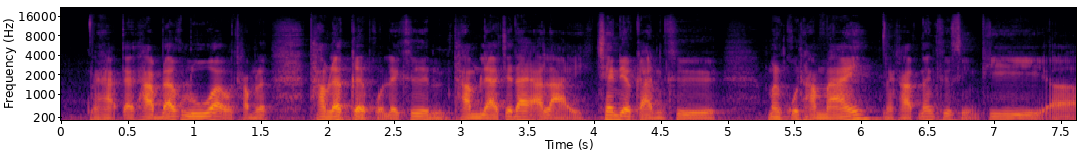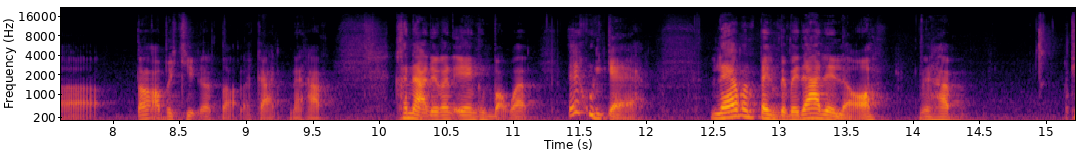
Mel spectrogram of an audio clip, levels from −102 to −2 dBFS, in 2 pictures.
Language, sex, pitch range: Thai, male, 95-135 Hz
